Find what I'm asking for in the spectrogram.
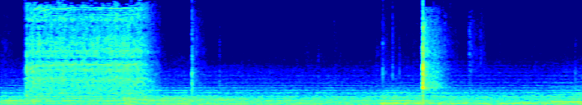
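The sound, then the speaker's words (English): A ratchet wrench loosens car battery terminals with a long run of rapid metallic clicking. After a quiet stretch, a shorter burst of ratcheting and a few isolated clicks follow. “loosen the battery terminals.”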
